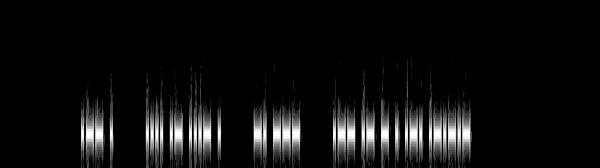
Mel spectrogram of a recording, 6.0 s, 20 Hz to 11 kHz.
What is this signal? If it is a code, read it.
Morse code, heard as a keyed tone, about 47 wpm, 700 Hz. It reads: WE HAVE NO WATER.
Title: 2x Word-Spacing - Sentences from Top 100 Words - 50wpm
